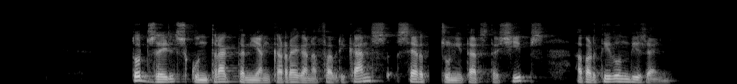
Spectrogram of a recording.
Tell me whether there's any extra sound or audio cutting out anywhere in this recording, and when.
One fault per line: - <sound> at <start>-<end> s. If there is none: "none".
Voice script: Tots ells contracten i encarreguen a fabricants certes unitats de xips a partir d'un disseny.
- dropout at 4.3-4.4 s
